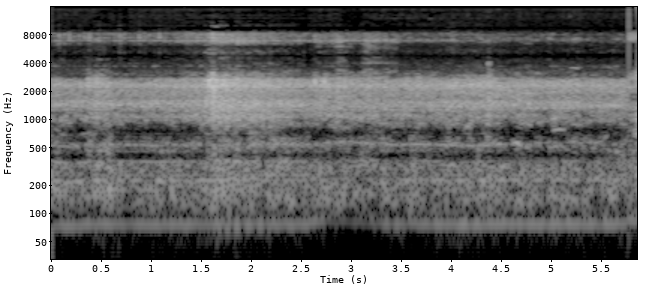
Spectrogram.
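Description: Daewoo Solar 130 wheeled excavator's diesel engine running steadily under load while its boom and bucket dig soil, swelling briefly just under two seconds in.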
